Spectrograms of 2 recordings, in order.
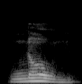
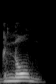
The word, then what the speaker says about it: gnome: a sign champagne design gnome so you're not saying it like s sh design and gome no not like that so we have to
